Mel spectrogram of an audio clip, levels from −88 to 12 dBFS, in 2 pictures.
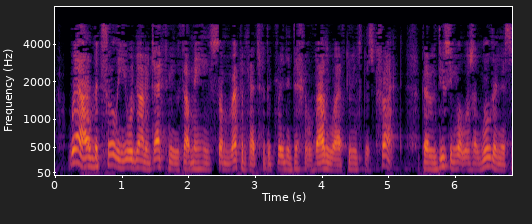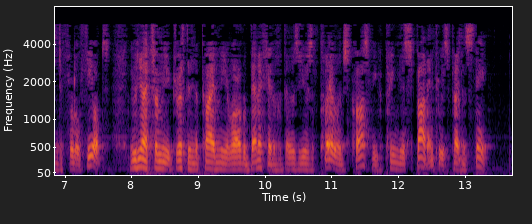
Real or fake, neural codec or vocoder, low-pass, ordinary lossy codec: fake; codec, 24 kHz, 1 kbps, SNAC; 7.2 kHz; MP3, 24 kbps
